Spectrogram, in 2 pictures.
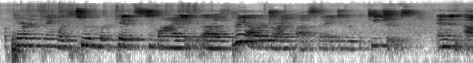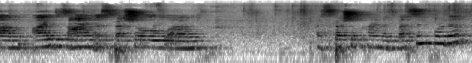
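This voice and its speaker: Speaking unhurriedly in a slightly high voice, a woman from Ukraine who teaches drawing fields questions from the audience at a public talk. She hesitates, restarting often and filling gaps. The mic sits far off in an echoey hall, with slight background noise.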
